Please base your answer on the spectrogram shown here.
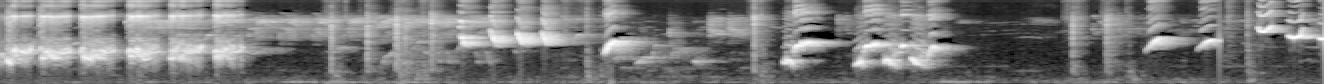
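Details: White-rumped shama song with mimicked material; rapid repeated chirps at first, then scattered short upslurred whistles and chattering notes with brief silences.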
